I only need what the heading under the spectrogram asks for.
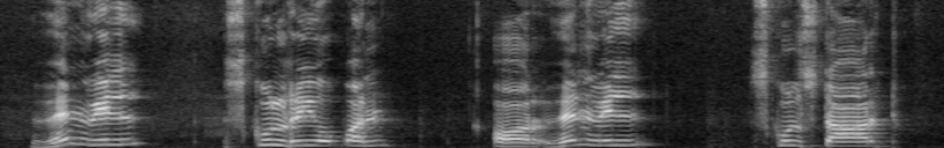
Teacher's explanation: It's a question, that's why it has to be completed in a rising tone while reading.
